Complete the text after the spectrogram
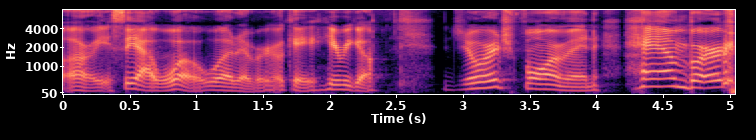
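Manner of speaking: offhand, casual, shrugged-off delivery. Retelling a behind-the-scenes infomercial blooper: George Foreman impression. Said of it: "Do your impression of the George Foreman".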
